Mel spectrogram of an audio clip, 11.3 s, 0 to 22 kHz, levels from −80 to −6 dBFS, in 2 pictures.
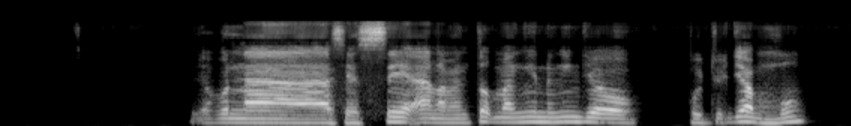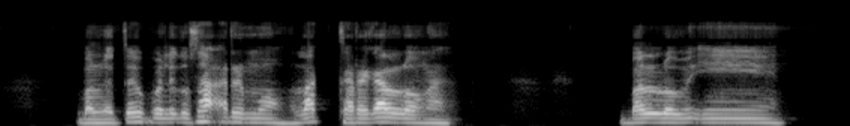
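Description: From start to finish the speech carries a rough, hissy halo and a smeared, underwater quality, the kind of damage left by Nellymoser compression, most likely the Nellymoser Asao codec from Flash. Working on 256-sample blocks with a fixed small bit budget, it starves weak bands and fills them with noise, at a rate that sounds close to 44 kbps. A spectrogram shows grainy noise patches between harmonics, blocky time smearing, and nothing above 10.6 kHz.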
